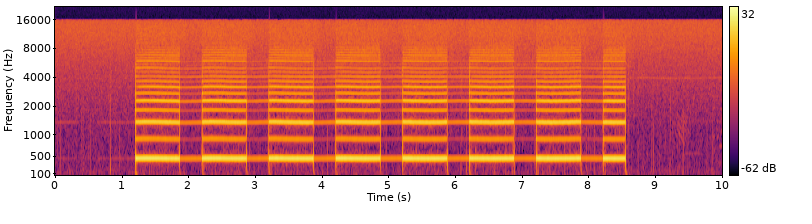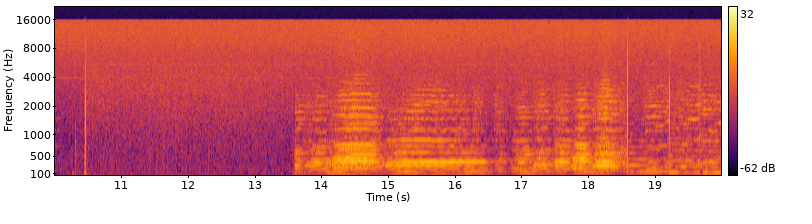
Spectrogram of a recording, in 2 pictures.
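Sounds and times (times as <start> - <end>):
buzzy countdown beeps: 1.2 - 8.6.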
